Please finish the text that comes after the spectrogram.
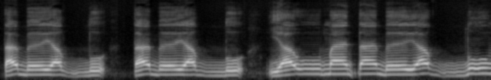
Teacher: Ba sukun di tengah kalimah ini adalah ini adalah ee qalqalah sugro. Cara bacanya dipantulkan dengan pantulan yang ringan ya sambil mengalir. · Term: qalqalah sughra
